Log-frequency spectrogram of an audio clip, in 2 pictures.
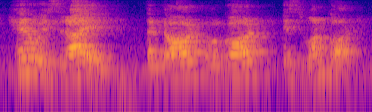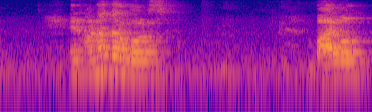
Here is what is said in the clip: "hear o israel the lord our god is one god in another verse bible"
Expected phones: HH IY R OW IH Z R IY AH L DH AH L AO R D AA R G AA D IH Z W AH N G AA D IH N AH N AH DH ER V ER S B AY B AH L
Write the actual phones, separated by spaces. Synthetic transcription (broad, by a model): HH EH R OW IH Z R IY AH L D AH L AO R D AA R G AA D IH Z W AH N G AA D IH N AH N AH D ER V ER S B AY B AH L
